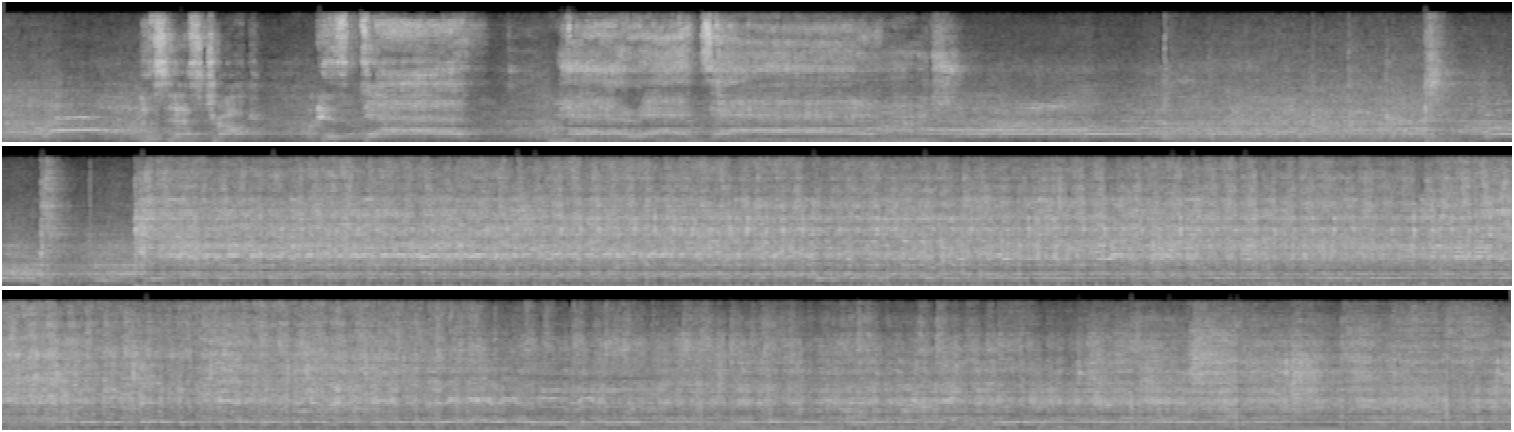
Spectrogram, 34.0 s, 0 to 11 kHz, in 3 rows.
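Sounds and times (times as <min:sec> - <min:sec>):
metal band playing live: 0:02.6 - 0:07.2, 0:11.6 - 0:33.9.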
